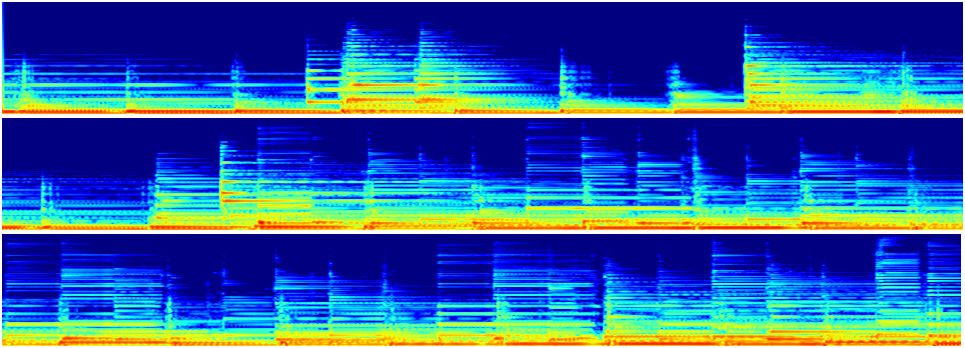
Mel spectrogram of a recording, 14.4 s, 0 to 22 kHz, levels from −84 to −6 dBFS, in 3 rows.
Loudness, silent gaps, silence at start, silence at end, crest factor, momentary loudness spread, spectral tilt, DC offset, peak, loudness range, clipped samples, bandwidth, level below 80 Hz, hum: -23 LUFS; none; 0 s; 0 s; 14 dB; 7 LU; -9 dB/octave; under 0.1%; -6 dBFS; 2 LU; under 0.1%; 8 kHz; -32 dBFS; none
